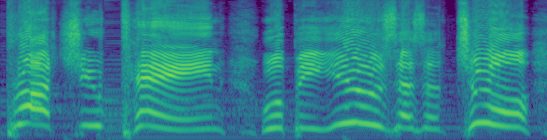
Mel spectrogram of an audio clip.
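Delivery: loud, rising, slowed preaching climax; full-force preaching. Acted. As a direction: build up to the altar call.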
